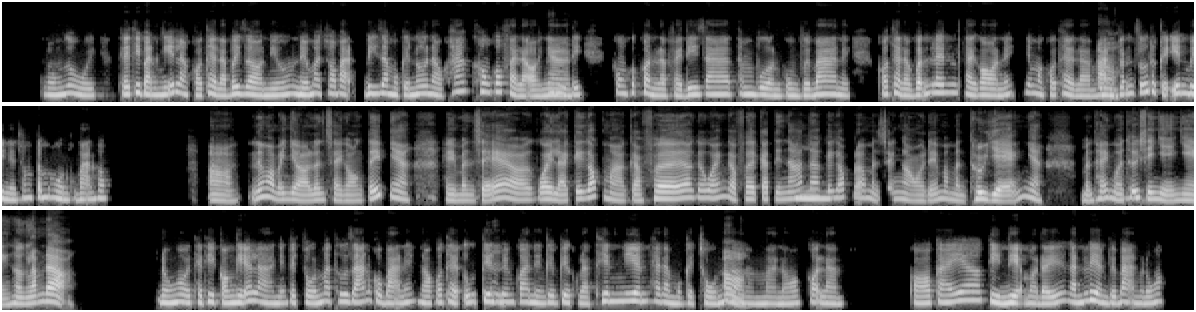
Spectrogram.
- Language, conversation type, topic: Vietnamese, podcast, Bạn có thể kể về một lần bạn tìm được một nơi yên tĩnh để ngồi lại và suy nghĩ không?
- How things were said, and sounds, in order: tapping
